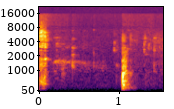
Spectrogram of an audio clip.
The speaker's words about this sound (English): Such a loud sip I took there. Oh, it's a tasty sip, I hope. I definitely went a little strong on that one, but good.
